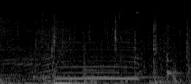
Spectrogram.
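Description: A cow in the medieval village game Manor Lords gives one drawn-out, low moo, heard clearly over soft ambient game background.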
